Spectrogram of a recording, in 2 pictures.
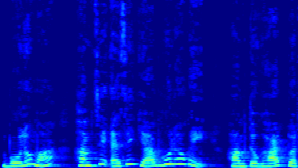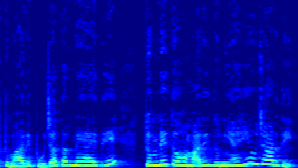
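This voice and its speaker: A devout, patient old mother-in-law from a storybook tale, voiced by a woman. She talks gently and pleads in a high voice. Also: animated, normal speed. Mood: pleading.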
